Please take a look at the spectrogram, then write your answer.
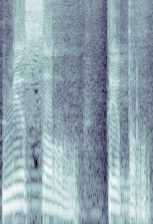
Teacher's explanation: Karena gara-gara ada itbaq sebelumnya, menjadi ro-nya berat ketika ditarqiqkan. Misr kan aslinya tipis tuh, ro. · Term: tafkhim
